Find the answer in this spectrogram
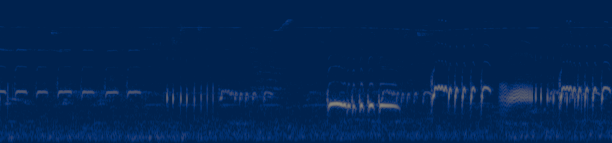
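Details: Zebra dove singing steadily, said to draw other zebra doves into song. A series of soft repeated notes, then a louder sliding coo and quick stuttering phrases, with overlapping doves calling.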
